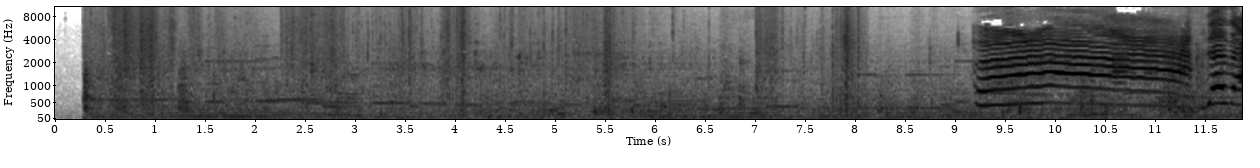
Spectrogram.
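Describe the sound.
A child wails loudly in a temper tantrum, bursting in near the end after a long stretch of quieter background noise with voices talking.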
